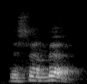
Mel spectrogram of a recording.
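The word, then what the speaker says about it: desember: September, October, November, December. So just remember, in the months, the R's are left out at the end of those months, except for January, February.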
